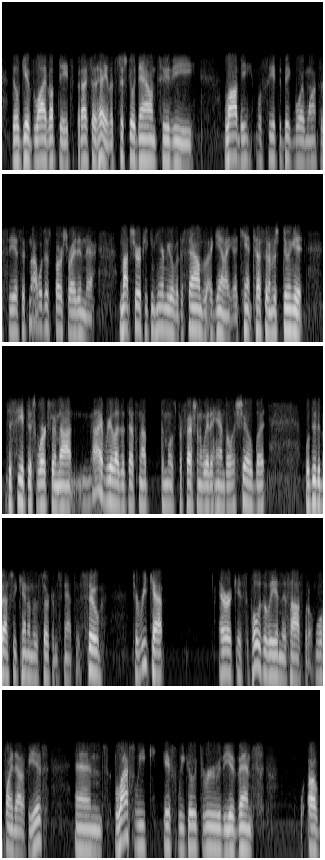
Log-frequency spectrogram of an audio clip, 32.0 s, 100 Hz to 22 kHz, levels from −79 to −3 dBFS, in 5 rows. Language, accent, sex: English, American, male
